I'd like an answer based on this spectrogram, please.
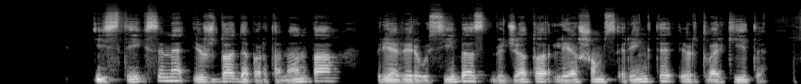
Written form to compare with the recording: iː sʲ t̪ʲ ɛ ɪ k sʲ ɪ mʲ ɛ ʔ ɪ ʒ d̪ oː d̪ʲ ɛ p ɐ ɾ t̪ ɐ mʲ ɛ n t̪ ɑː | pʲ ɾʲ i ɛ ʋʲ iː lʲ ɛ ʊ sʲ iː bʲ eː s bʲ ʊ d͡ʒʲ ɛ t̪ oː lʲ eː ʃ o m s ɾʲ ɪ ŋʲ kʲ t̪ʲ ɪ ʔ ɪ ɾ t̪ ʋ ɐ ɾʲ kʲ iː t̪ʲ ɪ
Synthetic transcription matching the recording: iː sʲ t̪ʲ ɛ ɪ k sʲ ɪ mʲ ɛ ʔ ɪ ʒ d̪ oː d̪ʲ ɛ p ɐ ɾ t̪ ɐ mʲ ɛ n t̪ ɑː | pʲ ɾʲ i ɛ ʋʲ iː ɾʲ ɛ ʊ sʲ iː bʲ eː s bʲ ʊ d͡ʒʲ ɛ t̪ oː lʲ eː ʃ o m s ɾʲ ɪ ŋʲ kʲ t̪ʲ ɪ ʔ ɪ ɾ t̪ ʋ ɐ ɾʲ kʲ iː t̪ʲ ɪ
